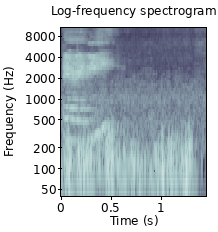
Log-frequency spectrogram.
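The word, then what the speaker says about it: terephthalate: पीईटी दी full form की आ, poly ethylene, नाम सीखो पहला, पॉली इथाइलीन टेरीथैलेट। टेरीथैलेट आ पीएच है ना बच्चे जेड़ा साइलेंट है, ठीक है।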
